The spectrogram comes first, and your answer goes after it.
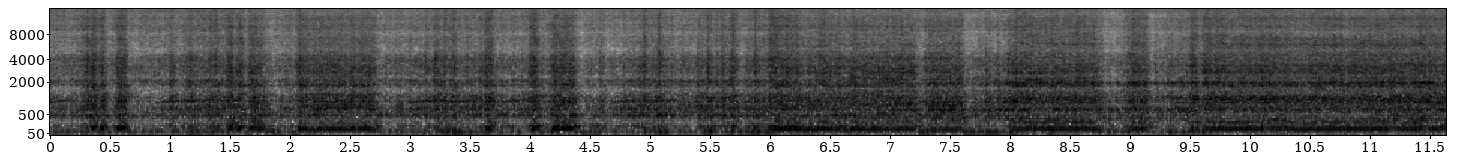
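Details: Sewing machine motor run on 400V: harsh, loud screaming run with steady hard whine and rattle, badly overspeeding on far too much voltage; later suffered mechanical bearing failure.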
